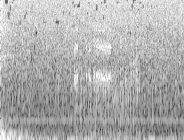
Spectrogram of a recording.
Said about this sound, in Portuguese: Meu, me incomodou esse chiado agora, hein?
